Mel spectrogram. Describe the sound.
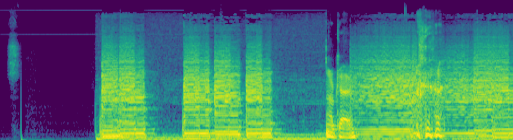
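A heavily distorted organ on an isolated track plays a song's main riff, gritty and repeating with stabbing chords and sustained harmonic tones, loud and driving, with drums bleeding through a little; a short spoken word comes before it starts.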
